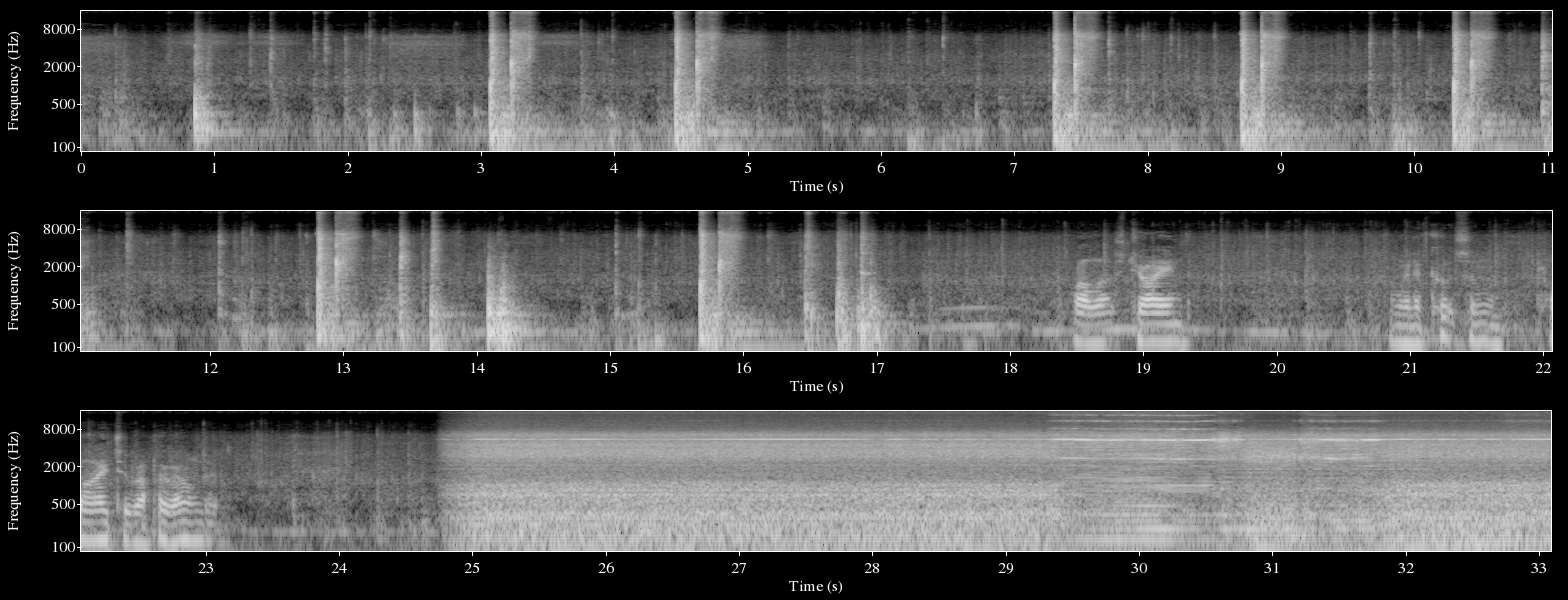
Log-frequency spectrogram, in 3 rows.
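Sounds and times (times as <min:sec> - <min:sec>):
wooden form knocking: 0:12.1 - 0:17.4.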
